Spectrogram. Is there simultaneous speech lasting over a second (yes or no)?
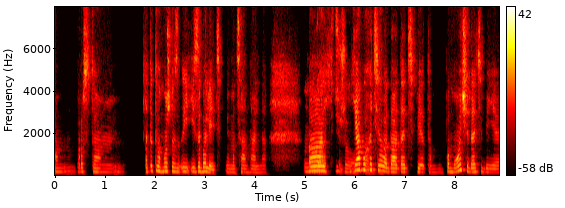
yes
